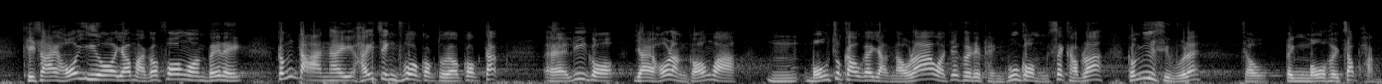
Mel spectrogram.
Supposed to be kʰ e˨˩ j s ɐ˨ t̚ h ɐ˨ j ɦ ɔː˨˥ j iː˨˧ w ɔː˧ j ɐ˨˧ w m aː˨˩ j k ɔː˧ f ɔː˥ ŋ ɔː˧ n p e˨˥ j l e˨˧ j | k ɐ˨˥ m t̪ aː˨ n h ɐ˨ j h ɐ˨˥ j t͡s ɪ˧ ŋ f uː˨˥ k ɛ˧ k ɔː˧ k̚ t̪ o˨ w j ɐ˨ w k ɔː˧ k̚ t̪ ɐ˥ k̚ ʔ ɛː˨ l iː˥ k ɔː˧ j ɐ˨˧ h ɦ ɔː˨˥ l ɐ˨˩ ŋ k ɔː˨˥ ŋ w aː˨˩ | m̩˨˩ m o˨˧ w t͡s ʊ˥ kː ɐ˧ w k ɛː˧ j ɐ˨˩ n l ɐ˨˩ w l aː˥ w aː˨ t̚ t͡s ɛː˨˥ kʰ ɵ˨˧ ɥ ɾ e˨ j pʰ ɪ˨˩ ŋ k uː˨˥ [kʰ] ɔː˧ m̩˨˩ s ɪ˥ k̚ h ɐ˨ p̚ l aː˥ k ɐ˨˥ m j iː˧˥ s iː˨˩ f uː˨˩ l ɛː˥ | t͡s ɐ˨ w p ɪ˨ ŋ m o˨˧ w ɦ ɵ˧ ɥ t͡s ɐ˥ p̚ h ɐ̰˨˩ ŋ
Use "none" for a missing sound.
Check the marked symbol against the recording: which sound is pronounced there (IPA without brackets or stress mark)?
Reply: k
